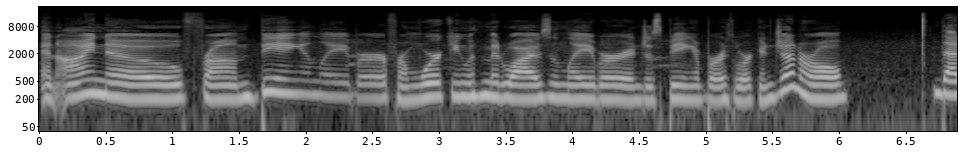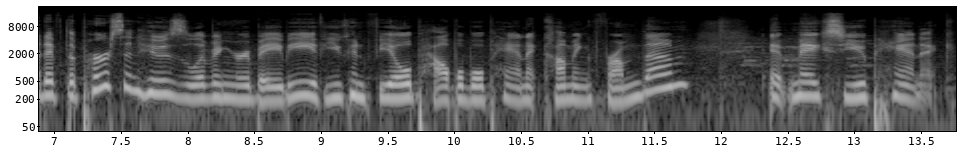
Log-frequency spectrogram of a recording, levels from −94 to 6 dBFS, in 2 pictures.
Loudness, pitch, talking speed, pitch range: -29 LUFS, 215 Hz, 185 wpm, 200-240 Hz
